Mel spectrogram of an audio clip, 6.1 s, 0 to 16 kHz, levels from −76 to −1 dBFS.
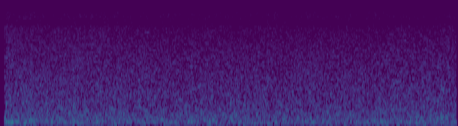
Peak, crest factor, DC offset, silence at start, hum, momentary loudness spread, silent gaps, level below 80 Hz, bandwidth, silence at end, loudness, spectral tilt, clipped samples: -38 dBFS; 16 dB; under 0.1%; 0.05 s; none; 1 LU; none; -70 dBFS; 11.5 kHz; 0 s; -53 LUFS; -3 dB/octave; under 0.1%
